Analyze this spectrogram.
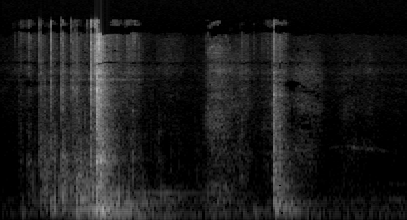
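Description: A microwave door clicks open.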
